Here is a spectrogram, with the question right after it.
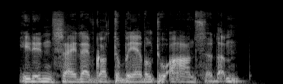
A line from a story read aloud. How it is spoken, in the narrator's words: said Cuddy, grimly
